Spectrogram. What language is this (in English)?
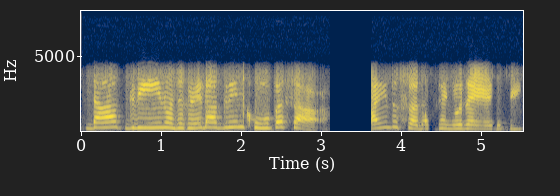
Konkani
